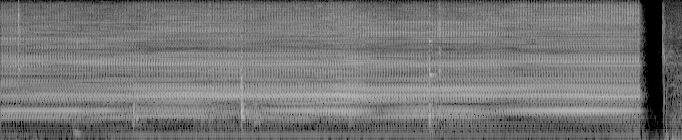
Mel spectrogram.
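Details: Gaggia Cubika espresso machine, hot element, being primed by forcing water in with a syringe: loud steady buzzing pump drone for about eight seconds then cuts off as water begins to come through; loud pump noise.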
